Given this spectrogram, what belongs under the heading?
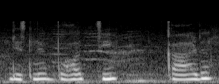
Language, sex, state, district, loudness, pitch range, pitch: Hindi, female, Bihar, Patna, -13 LUFS, 225-245 Hz, 235 Hz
